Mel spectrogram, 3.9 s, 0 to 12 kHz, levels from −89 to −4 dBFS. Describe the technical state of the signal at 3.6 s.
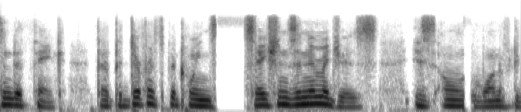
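At 3.6 s the audio is inside a run of lost AMR speech frames spanning 3.48 to 3.66 s. About 60 ms of coded speech never decoded cleanly, consistent with three consecutive 20 ms frames. The wideband decoder fills the gap by repeating the last good pitch and vocal-tract settings at shrinking gain, so the sound fades to near silence within two frames rather than dropping to a hard digital silence. Speech returns briefly thin or rough.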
